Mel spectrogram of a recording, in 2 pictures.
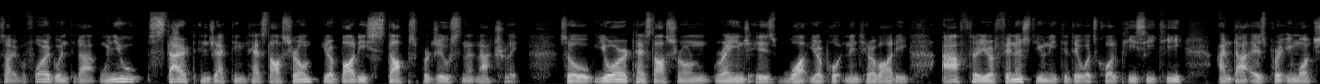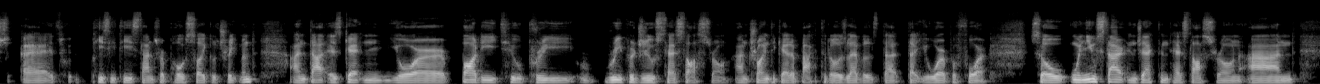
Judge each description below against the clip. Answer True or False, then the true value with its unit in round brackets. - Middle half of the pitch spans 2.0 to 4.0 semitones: True (2.9 semitones)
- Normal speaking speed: True (180 wpm)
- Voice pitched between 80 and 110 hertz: True (95 Hz)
